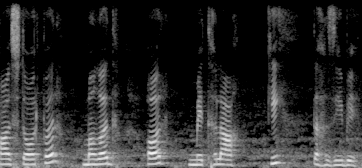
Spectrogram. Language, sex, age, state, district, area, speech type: Urdu, female, 18-30, Bihar, Gaya, urban, spontaneous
